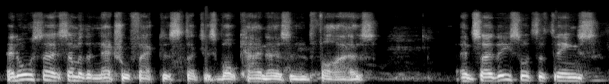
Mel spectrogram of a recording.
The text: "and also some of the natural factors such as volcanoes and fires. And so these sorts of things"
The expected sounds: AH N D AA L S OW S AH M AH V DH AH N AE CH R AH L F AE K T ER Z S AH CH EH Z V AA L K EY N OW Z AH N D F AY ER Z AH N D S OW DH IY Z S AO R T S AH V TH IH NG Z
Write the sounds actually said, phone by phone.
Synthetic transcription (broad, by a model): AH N AA L S OW S AH M AH V DH AH N AE CH R L F AE K T ER Z S AH CH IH Z V AA L K EY N OW Z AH N F AY ER Z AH N S OW DH IY Z S AO R T S AH V TH IH NG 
